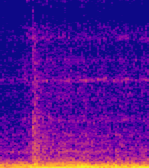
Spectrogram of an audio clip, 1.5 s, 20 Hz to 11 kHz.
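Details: Nissan S15 on the lift with a newly fitted gearbox: a smooth engine rumble with a light click as it drops into gear and no grinding or whine; the gearbox works fine.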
